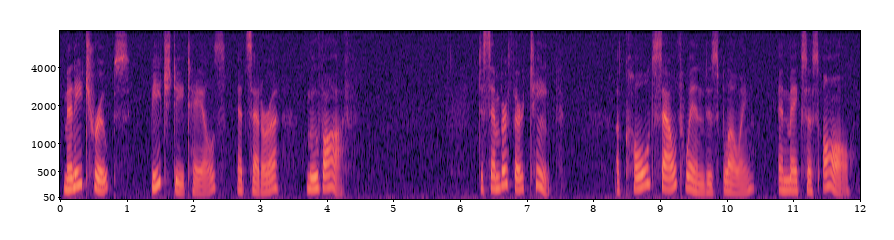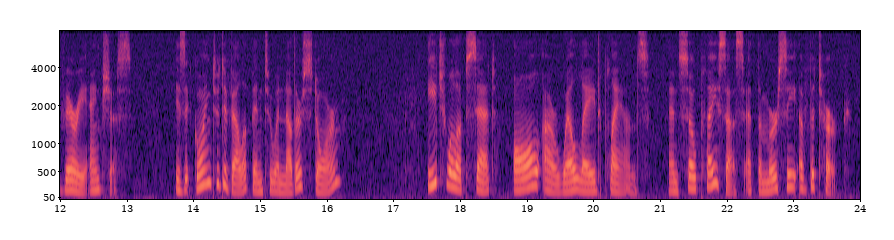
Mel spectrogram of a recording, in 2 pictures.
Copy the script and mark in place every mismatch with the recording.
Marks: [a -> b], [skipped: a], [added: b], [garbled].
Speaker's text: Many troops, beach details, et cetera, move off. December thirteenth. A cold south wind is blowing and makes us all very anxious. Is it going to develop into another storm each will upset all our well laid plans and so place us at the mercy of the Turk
Many troops, beach details, et cetera, move off. December thirteenth. A cold south wind is blowing and makes us all very anxious. Is it going to develop into another storm each will upset all our well laid plans and so place us at the mercy of the Turk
